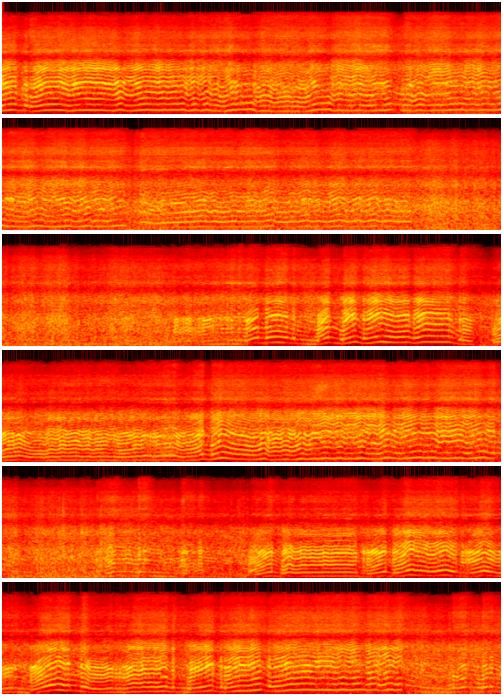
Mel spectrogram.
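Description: Motocross bike engine revving hard and easing off over and over as the rider works the throttle and shifts gears, its pitch climbing and dropping every second or two.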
